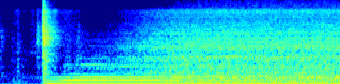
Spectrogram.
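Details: Cheap NuTone bathroom exhaust fan after its blades and grill were cleaned and rinsed: it clicks on, then settles into a steady low hum with a fast vibrating flutter. It is still noisy, and the cause is suspected, not confirmed.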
